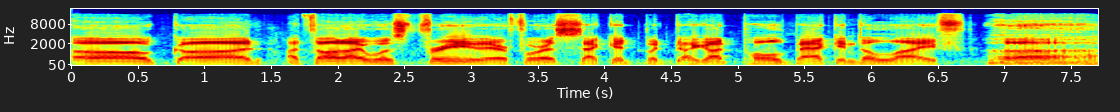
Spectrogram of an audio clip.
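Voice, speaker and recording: A man does a put-on character voice, fairly low and deadpan, at a very slow pace over clear background noise. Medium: actual play. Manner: deadpan, gloomy.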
